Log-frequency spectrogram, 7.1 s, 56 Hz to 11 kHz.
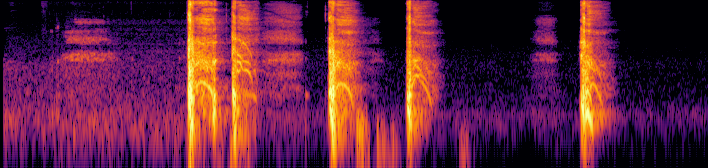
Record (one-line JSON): {"three_cough_length": "7.1 s", "three_cough_amplitude": 32768, "three_cough_signal_mean_std_ratio": 0.23, "survey_phase": "beta (2021-08-13 to 2022-03-07)", "age": "45-64", "gender": "Female", "wearing_mask": "No", "symptom_none": true, "smoker_status": "Never smoked", "respiratory_condition_asthma": false, "respiratory_condition_other": false, "recruitment_source": "REACT", "submission_delay": "1 day", "covid_test_result": "Negative", "covid_test_method": "RT-qPCR", "influenza_a_test_result": "Negative", "influenza_b_test_result": "Negative"}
